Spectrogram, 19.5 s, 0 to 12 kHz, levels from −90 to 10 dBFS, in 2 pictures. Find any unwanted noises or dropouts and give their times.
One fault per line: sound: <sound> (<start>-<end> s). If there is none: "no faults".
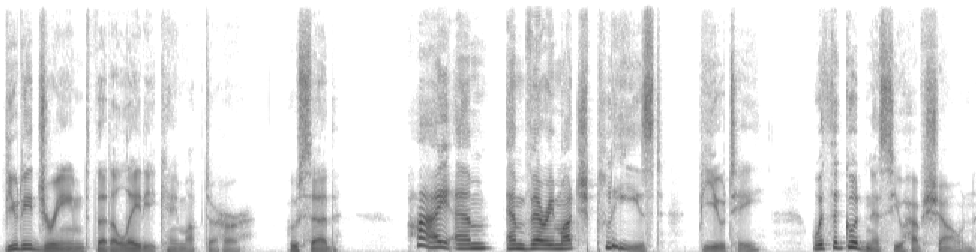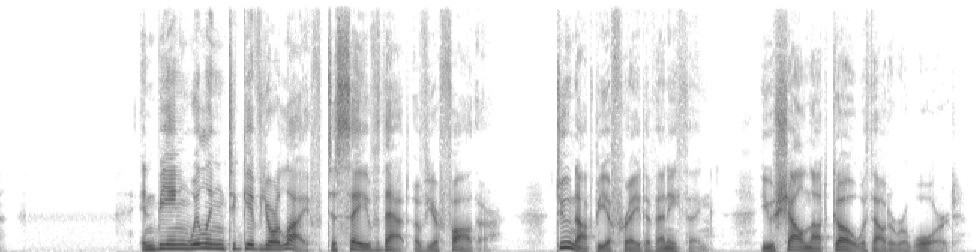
no faults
